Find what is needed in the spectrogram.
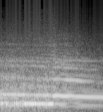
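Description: A steady droning tone with several overtones, slowly sinking in pitch and fading, like an engine or a synthesized intro effect.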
